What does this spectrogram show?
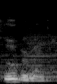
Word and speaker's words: Huberman: This was something that I think his first name is Steven, but his last name is Uberman, or Huberman, however it's pronounced. It's Huberman.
